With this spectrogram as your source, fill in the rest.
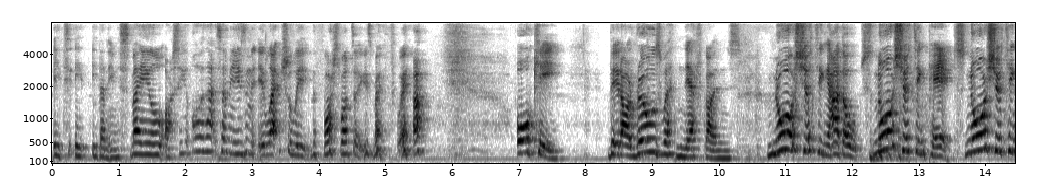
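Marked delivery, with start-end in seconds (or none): none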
